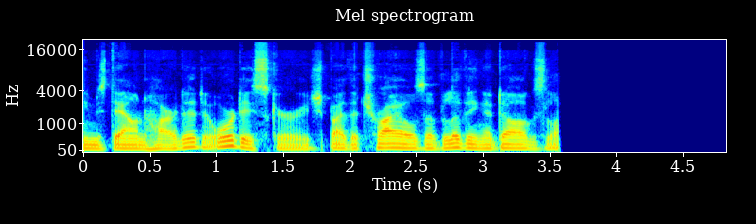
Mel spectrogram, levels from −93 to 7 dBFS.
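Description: At 2.53 to 2.55 s, between "discouraged by the trials" and "of living a dog's", there is a lost packet rebuilt from error correction. Twenty milliseconds came from a low-bitrate backup copy, which fits one missing packet. There is no gap, but that stretch sounds briefly rougher and noisier.

At 3.56 s, just after "of living a dog's", the clip has a cut-off end. The final buffers were never written out. The sound stops mid-utterance with no natural decay, then drops straight to digital silence for the rest of the clip.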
